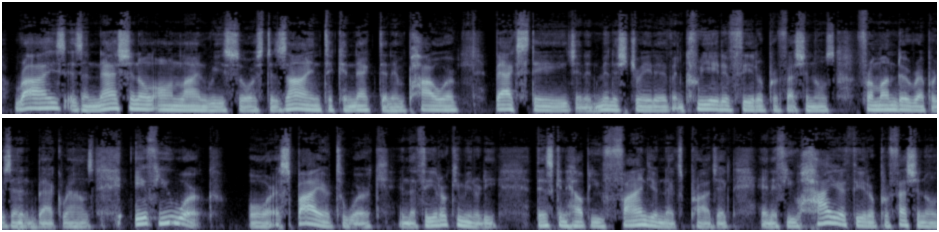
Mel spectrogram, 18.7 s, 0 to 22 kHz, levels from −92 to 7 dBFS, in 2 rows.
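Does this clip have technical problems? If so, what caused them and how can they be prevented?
Yes. Around 9.51 to 9.61 s, frames out of order: two adjacent runs of about 40 ms were decoded swapped, giving a garbled flutter. Preventing it means reordering packets by sequence number in a jitter buffer before decoding.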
